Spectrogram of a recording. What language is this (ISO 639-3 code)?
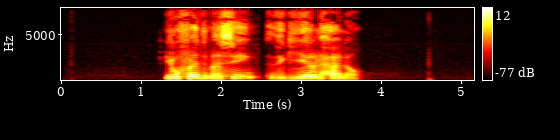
kab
